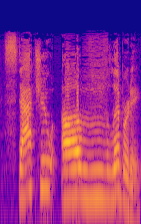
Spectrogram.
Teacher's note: Even though the word of is spelled with an F, we pronounce the word of with a voiced V.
